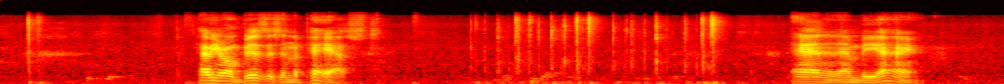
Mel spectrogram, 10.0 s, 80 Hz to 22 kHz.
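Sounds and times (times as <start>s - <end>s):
typing on computer keyboard: 0.2s - 0.5s, 4.7s - 7.3s.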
